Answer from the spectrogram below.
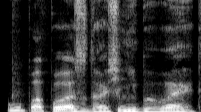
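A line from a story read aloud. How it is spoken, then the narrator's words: Laughing father. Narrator (Russian): засмеялся отец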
